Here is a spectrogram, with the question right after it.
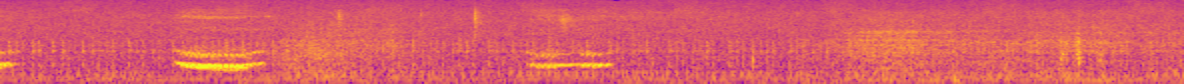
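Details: Siamese kittens napping beside their mother Siamese cat, some unable to sleep and waking siblings; two short, high tonal mews about two seconds apart, each slightly wavering, over a low, steady rumbling background.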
